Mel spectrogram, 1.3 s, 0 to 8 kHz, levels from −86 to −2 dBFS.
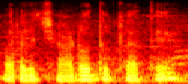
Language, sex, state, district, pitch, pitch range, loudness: Chhattisgarhi, male, Chhattisgarh, Raigarh, 105 Hz, 100-115 Hz, -18 LUFS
